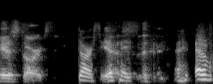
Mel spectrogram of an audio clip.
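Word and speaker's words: D'Arcy: Is that how you pronounce it? Is Darcy.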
